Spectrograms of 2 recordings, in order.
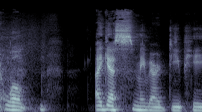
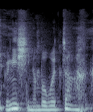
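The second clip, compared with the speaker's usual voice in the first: put-on heavy Hmong accent on number; thick Hmong accent. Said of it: "such a thick Hmong accent".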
